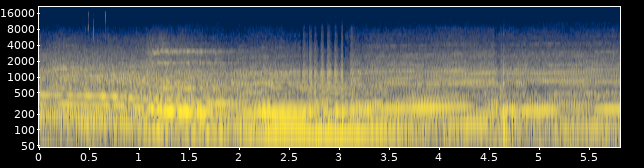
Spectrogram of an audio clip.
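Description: Race car engines revving together at a rolling start on cold tires at Laguna Seca in GT Sport, a loud sustained multi-car drone with rising and falling engine pitches, no talking.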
